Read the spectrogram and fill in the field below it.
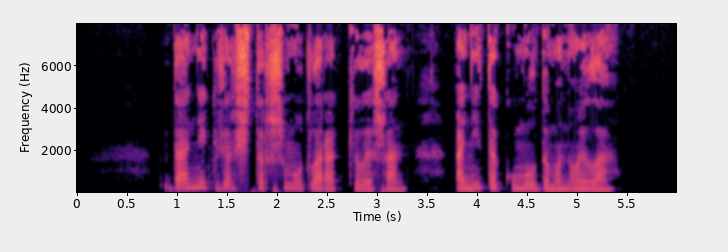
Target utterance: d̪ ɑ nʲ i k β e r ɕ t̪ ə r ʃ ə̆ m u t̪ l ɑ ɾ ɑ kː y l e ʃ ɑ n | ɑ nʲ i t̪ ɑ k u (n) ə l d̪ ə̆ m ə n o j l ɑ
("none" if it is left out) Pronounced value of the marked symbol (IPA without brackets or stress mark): m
